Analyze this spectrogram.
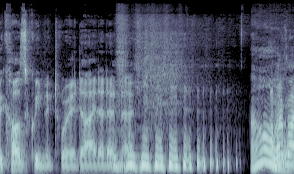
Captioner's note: snickers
